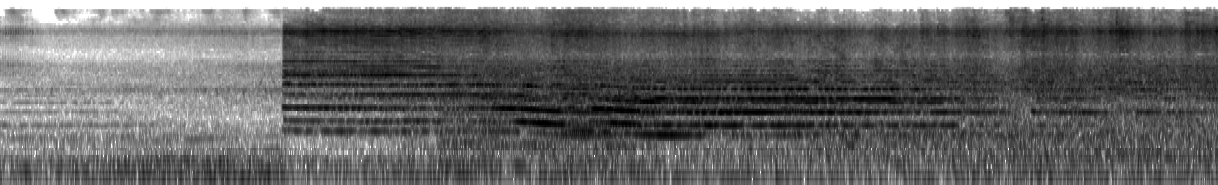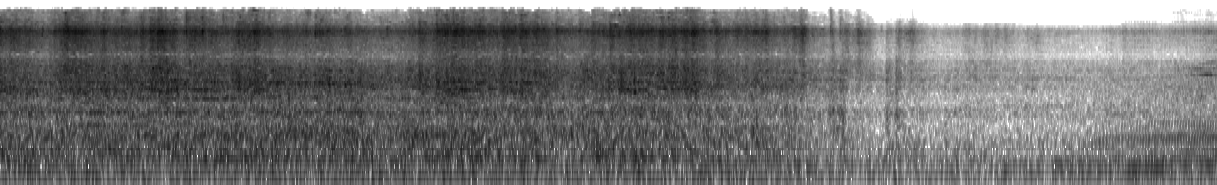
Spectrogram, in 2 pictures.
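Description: Passenger express train passing at speed: its diesel locomotive sounds a loud multi-tone horn that drops in pitch as it goes by, then the coaches rush past clattering over the rail joints for about ten seconds before fading away.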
